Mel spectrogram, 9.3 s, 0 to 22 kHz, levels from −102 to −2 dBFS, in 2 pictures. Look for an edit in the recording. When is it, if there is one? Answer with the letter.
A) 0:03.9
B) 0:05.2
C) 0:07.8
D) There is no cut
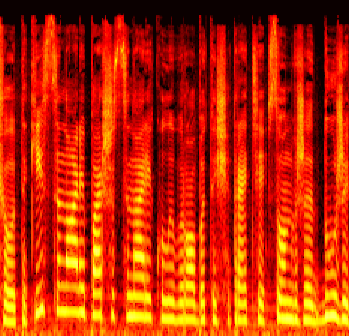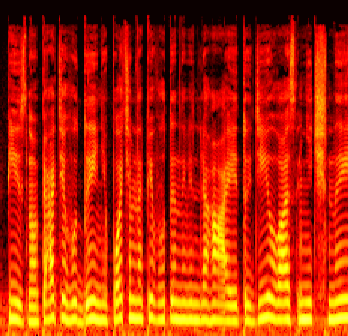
D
